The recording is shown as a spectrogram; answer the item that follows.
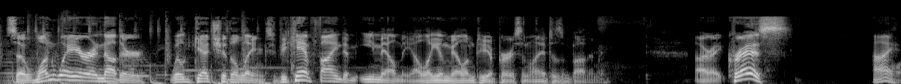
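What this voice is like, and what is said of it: Game show host voice. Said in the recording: “I slip into my old game show voice”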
